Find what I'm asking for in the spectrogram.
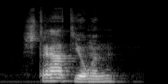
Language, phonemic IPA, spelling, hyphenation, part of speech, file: Dutch, /ˈstraːtˌjɔ.ŋə(n)/, straatjongen, straat‧jon‧gen, noun, Nl-straatjongen.ogg
- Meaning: a street boy, a male street urchin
